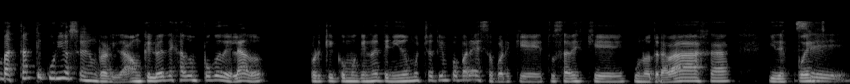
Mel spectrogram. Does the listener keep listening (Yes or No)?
Yes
